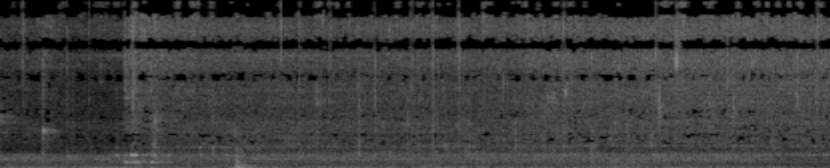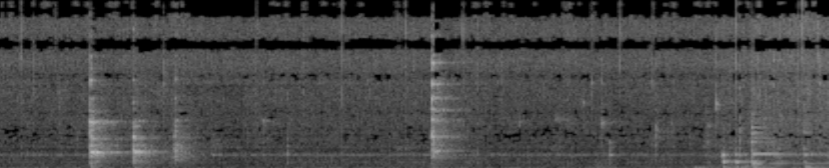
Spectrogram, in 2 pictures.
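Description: Sliced garlic sizzling steadily in hot oil in a stainless steel pot, with a few sharp knocks about halfway through. Stirring with a spatula starts near the end.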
